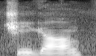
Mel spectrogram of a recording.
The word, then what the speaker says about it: Qigong: So the martial arts community refers to energy training as Qigong. This is one word, but it's spelled Qi, so it's Qi. It looks like Qi, but it's pronounced Qi. Gong like you hit a gong, so G-O-N-G.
